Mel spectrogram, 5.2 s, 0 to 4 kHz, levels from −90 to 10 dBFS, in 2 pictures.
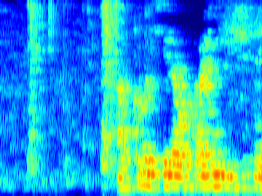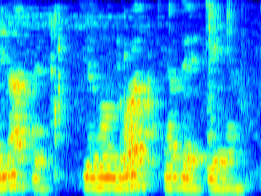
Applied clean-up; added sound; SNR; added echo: classical method WPE with log-MMSE.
